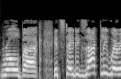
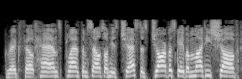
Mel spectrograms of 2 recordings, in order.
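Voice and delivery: ordinary delivery

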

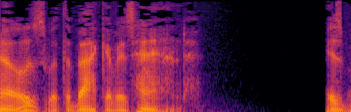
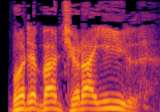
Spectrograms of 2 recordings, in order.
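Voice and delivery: much higher, loud shout from hiding; calling out; 14 semitones higher, 6 dB louder than usual. Acted. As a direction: yell the question from the trees. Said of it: "another called".

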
